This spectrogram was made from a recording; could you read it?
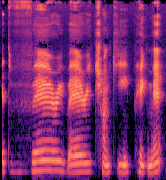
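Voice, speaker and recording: A beauty vlogger in her twenties, sick with a cold, chats casually through a makeup tutorial, full of fillers and restarts. Her voice is fairly low and a bit bright, with fairly even intonation and a slow pace.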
